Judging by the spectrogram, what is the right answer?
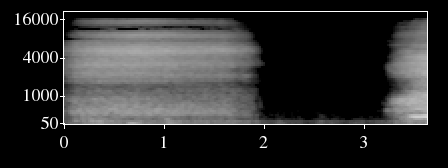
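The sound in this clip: A deep, slow inhale through the nose during a guided breathing exercise: a steady airy hiss lasting about two seconds, then silence before another breath begins.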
